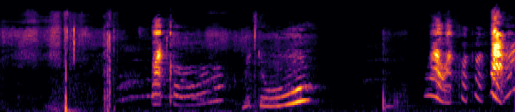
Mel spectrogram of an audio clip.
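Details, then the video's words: Alexandrine parakeet, a pet indoors, mimicking human speech: short voiced phrases like "me too" with rising and falling harmonic tones, plus a meow-like imitation, separated by brief clicks and pauses. "Talking parrot"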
